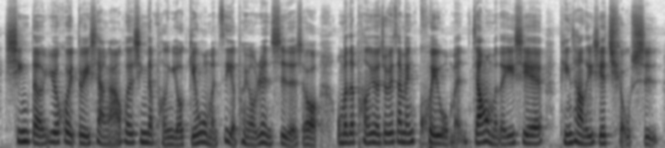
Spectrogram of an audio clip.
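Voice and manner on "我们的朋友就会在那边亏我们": ordinary talk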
